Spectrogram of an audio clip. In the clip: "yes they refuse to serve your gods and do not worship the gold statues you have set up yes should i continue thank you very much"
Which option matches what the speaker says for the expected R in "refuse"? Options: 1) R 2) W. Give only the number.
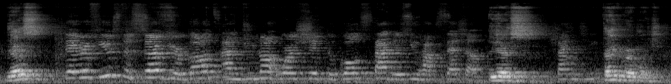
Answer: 1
